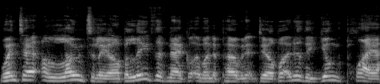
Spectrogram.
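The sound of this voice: A man speaks fast with a nasal sound. His pitch varies in an ordinary way.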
